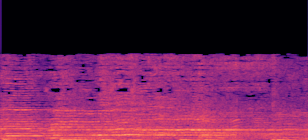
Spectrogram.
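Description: A woman singing live into a microphone over loud music with a heavy bass beat that hits about twice a second, heard from the crowd.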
